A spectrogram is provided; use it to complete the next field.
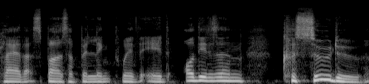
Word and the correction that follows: Kossounou: Uh, I'm not sure if I've uh, Kossounou. Kossounou.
